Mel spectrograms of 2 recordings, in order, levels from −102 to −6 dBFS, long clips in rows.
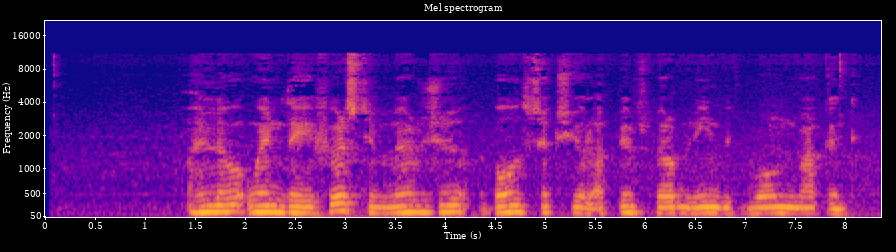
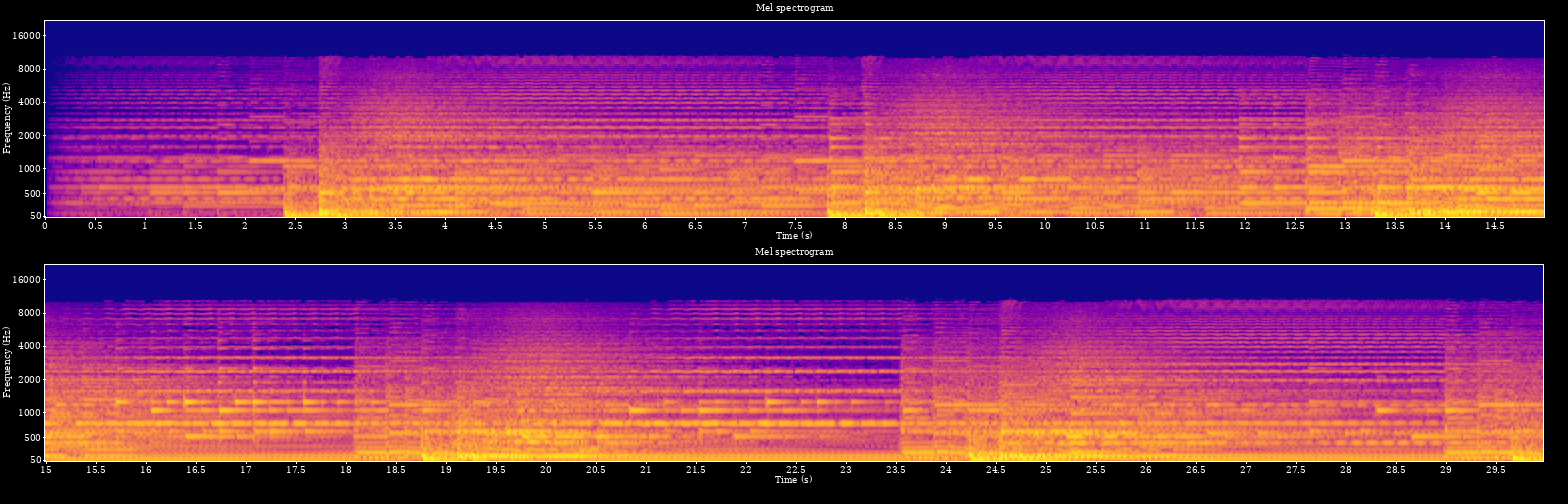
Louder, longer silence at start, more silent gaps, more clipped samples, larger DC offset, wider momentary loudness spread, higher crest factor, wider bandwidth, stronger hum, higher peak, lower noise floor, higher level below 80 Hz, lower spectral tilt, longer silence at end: second, -30 LUFS vs -18 LUFS; first, 1.4 s vs 0.55 s; neither; neither; neither; about the same, 9 LU vs 11 LU; about the same, 16 dB vs 16 dB; first, 11.5 kHz vs 10 kHz; neither; second, -14 dBFS vs 0 dBFS; first, -67 dBFS vs -47 dBFS; second, -58 dBFS vs -24 dBFS; about the same, -7 dB/octave vs -8 dB/octave; first, 0.3 s vs 0 s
